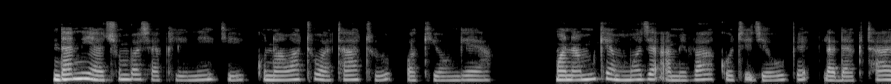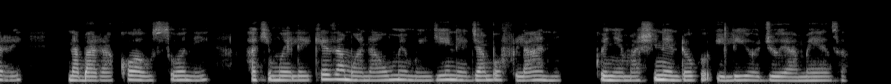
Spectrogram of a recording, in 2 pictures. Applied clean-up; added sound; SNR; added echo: none; none; none; none.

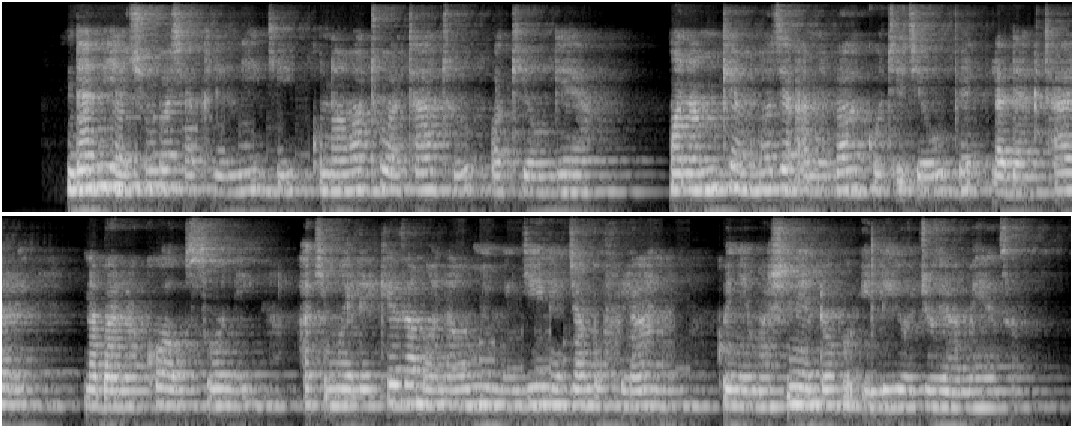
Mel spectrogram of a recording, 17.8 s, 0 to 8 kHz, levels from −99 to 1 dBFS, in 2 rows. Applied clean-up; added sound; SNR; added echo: neural separator model SepFormer DNS4.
